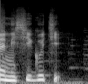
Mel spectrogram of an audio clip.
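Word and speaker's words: 西口: Oke, di sini ada nishiguchi, ditempel ke pintu. Nah, ini juga sering muncul. Jadi kita harus terbiasa yang kuchi kalau sendiri, tapi kalau ditempel ke sini jadi guchi, nanti artinya jadi pintu, agak beda.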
